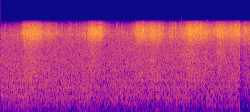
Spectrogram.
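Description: Footsteps crunching and shuffling through dry fallen leaves on a forest trail, a rustling burst about once a second over a steady hiss.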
